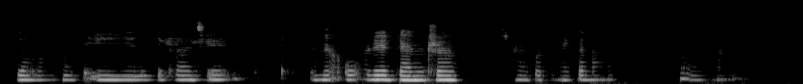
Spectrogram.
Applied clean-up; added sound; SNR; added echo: neural mask model DeepFilterNet 3.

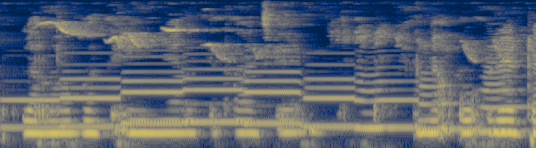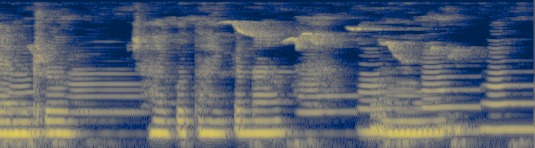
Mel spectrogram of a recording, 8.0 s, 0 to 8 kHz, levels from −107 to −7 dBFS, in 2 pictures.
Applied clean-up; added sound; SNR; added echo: classical method WPE with log-MMSE.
